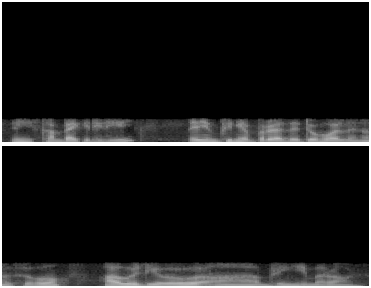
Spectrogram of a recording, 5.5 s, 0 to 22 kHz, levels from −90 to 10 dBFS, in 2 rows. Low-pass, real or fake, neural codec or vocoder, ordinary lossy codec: 3.6 kHz; fake; codec, 16 kHz in and 24 kHz out, 0.6 kbps, FocalCodec, streaming, 2048 codes; none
